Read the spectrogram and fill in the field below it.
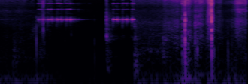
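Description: An old cell phone serving as a kitchen timer sounds its alarm in a run of repeated electronic beeps, with a short pause before it starts again, fairly close by, with some clatter and movement in between.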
